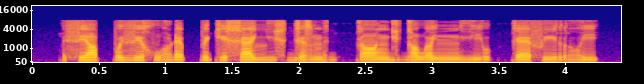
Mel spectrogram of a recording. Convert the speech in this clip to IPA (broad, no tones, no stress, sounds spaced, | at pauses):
fʲ ɑ pː ʊ vʲ ɔ x w ɔ̤ ɽ ɛ pː ɪ kʲ ɛ x æ ʎ i̤ x ɡʲ ʌ z m ɛ̤ ɡ kː ɑ ŋ ɡ i̤ ɡ ɑ w ʌ j nː i̤ j u kː ɛ f i r ɔ̤ j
